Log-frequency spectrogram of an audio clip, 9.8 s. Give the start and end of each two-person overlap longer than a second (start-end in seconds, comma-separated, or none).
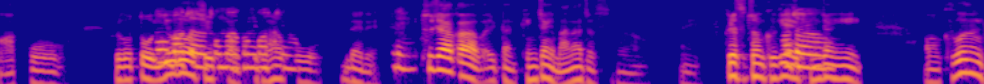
1.5-3.0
